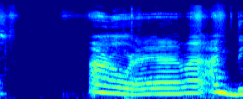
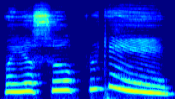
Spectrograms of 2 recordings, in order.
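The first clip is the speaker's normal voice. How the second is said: higher, louder, slow gush; 6 semitones higher, 5 dB louder than usual. Retold or imitated. Telling Jesus in the drawing, a high gushing compliment. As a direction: gush over him adoringly. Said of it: "it's like".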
